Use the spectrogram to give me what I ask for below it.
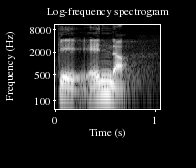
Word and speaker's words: Gehenna: Das hat die Griechen haben das ausgesprochen als Gehenna. Die Griechen können nämlich das im Wortinneren kein H sprechen. Die können also nicht Gehenna sagen, so haben sie gesagt, Gehenna.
